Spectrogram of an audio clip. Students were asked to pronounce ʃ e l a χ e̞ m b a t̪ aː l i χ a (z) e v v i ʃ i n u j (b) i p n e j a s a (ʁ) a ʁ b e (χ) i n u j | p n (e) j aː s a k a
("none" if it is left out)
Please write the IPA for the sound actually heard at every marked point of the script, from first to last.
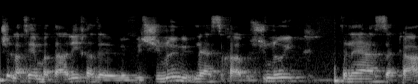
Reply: z, m, χ, ʃ, e

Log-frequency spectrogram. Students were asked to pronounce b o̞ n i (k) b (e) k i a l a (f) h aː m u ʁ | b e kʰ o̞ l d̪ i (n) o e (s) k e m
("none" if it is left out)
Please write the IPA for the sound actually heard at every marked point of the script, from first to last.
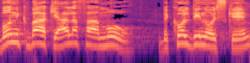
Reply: k, a, f, n, s

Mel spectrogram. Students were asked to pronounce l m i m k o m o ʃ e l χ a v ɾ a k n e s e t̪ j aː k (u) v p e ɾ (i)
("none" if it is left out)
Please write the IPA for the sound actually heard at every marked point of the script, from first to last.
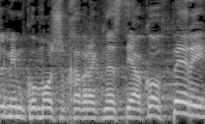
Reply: o, i

